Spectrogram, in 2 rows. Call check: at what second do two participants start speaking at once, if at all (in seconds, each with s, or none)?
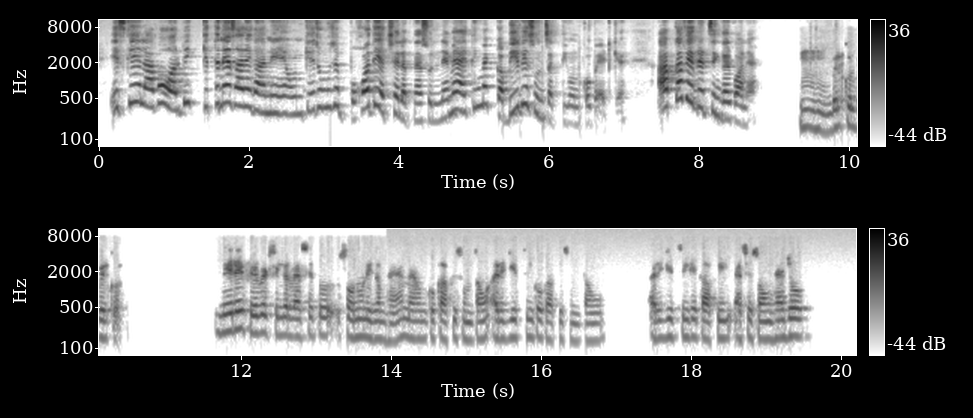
none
